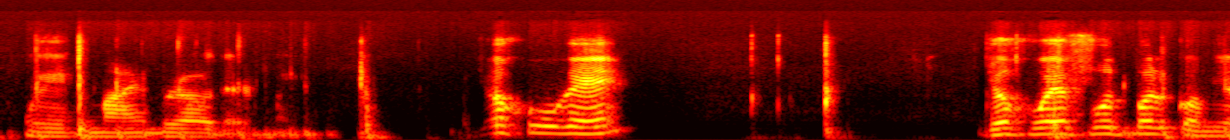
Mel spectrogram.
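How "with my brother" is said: a lower, softer, slow echo of "With my brother"; soft repeat. Shown as a demonstration. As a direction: drop your voice and repeat it gently for the class. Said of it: "teacher repeats phrase, softer". (repetición suave y lenta)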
